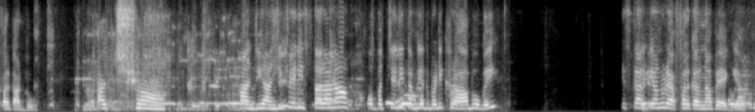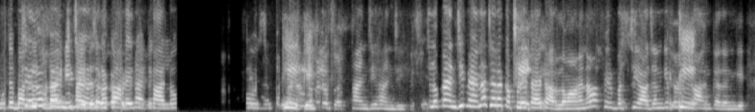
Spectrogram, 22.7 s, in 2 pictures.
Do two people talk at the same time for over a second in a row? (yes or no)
yes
